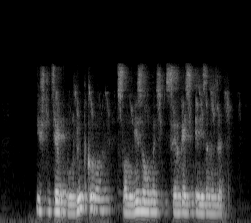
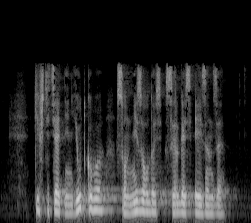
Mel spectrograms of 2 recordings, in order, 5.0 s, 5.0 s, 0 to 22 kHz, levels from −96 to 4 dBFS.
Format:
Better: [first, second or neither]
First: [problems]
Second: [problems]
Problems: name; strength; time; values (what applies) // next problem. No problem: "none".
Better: second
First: noise reduction (neural mask model DeepFilterNet 3)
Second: none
